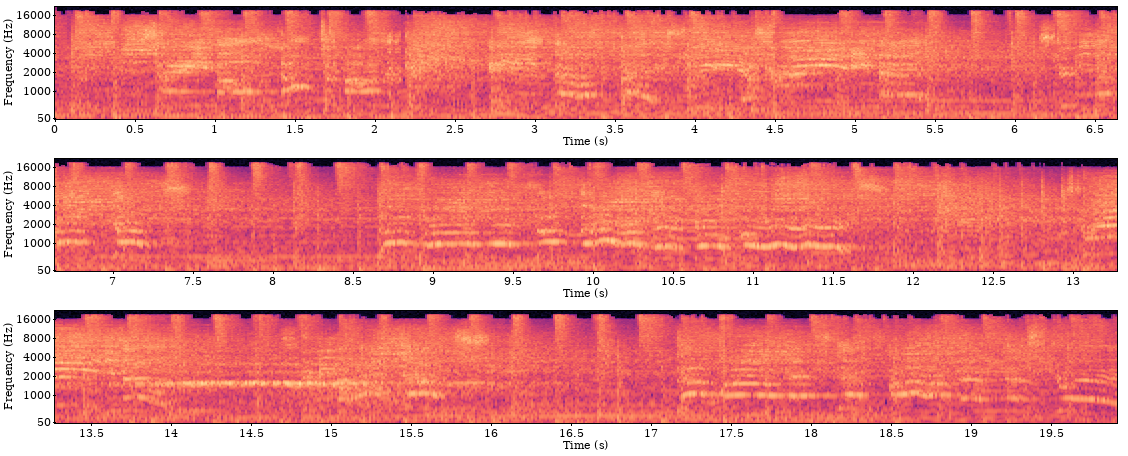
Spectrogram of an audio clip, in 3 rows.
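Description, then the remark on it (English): A loud, dense 1982 heavy metal song, the title track of its album, with distorted guitars and pounding drums, while high-pitched screamed vocals wail over the top at a constant, driving intensity. “My number six, and it would have been higher a few days ago, is the title track from 1982's ….”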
